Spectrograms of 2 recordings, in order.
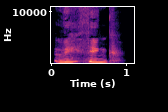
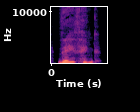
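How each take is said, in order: First: Higher and louder, about to break off; the repeat climbs and snaps off; second halting try. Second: High, breaking start; first halting try. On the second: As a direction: start the thought and falter. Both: A narrator's reading. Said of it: "she broke off".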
